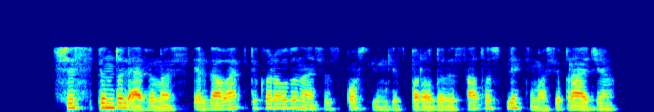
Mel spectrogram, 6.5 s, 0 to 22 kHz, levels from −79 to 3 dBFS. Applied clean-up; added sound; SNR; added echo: none; none; none; none.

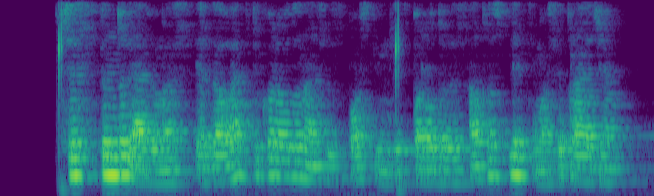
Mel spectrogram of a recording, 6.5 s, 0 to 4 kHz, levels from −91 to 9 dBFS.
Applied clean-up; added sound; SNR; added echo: none; Finger snapping; 20 dB; reverberation time 0.6 s.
